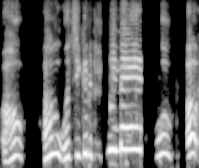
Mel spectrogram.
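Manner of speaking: high, loud hollering at the game; retold screaming. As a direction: scream along like kids cheering a close game. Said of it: "we were all screaming".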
